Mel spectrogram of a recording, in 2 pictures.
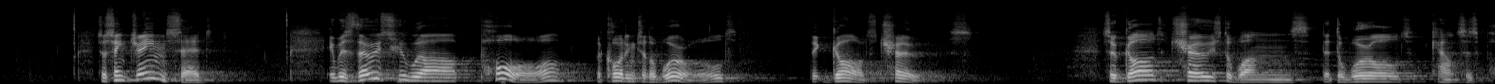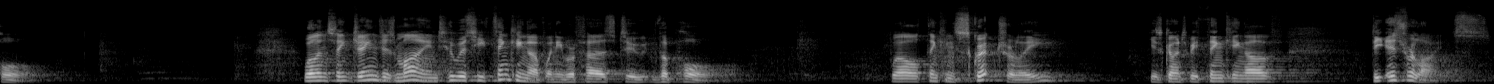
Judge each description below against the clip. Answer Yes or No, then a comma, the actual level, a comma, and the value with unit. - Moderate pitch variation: No, wide, 5.9 semitones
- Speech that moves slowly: Yes, slow, 110 wpm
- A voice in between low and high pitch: Yes, medium, 155 Hz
